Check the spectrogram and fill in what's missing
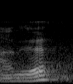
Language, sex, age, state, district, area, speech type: Bodo, female, 60+, Assam, Kokrajhar, rural, spontaneous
